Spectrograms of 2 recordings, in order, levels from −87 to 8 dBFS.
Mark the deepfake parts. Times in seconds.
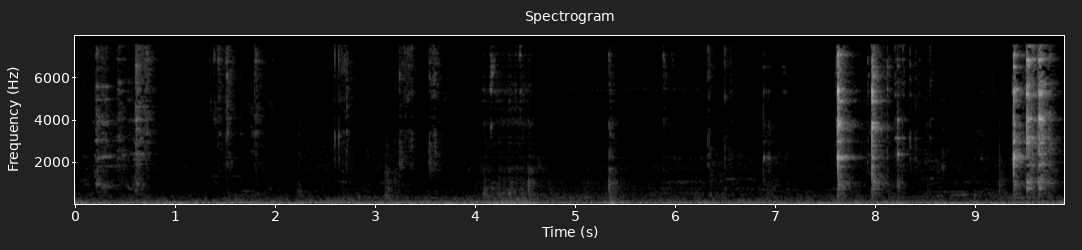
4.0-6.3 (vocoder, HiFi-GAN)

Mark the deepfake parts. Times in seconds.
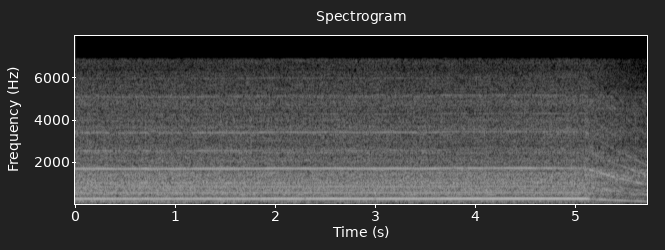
none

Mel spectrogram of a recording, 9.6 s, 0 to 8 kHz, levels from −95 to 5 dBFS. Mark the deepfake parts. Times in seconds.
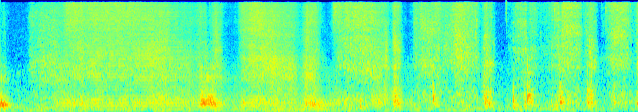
0.8-5.1 (vocoder, WaveNeXt); 5.6-6.2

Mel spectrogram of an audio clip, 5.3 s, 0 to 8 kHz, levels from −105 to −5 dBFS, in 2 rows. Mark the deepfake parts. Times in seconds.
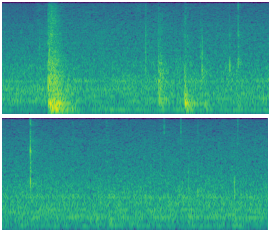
none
